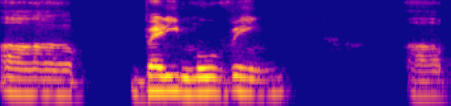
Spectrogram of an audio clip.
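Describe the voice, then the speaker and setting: Somewhat breathy and in a Bengali accent, a man speaks at a very slow pace and medium pitch with monotone, flat intonation. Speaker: visiting management professor. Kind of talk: memorial tribute.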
